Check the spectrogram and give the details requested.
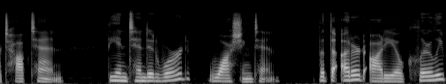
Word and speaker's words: Washington: collapse because the speaker lacks the lip rounding for the W, turning it into a V or B, and simultaneously degrades the sh into an S while also completely dropping the middle and final syllables. The word Washington basically ceases to exist.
